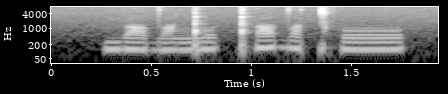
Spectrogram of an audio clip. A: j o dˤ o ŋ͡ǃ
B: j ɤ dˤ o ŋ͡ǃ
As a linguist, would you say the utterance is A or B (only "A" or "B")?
A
